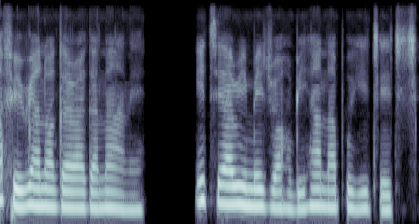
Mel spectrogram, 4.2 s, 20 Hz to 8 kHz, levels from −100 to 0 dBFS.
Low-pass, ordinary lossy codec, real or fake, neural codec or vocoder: 7.2 kHz; none; real; none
